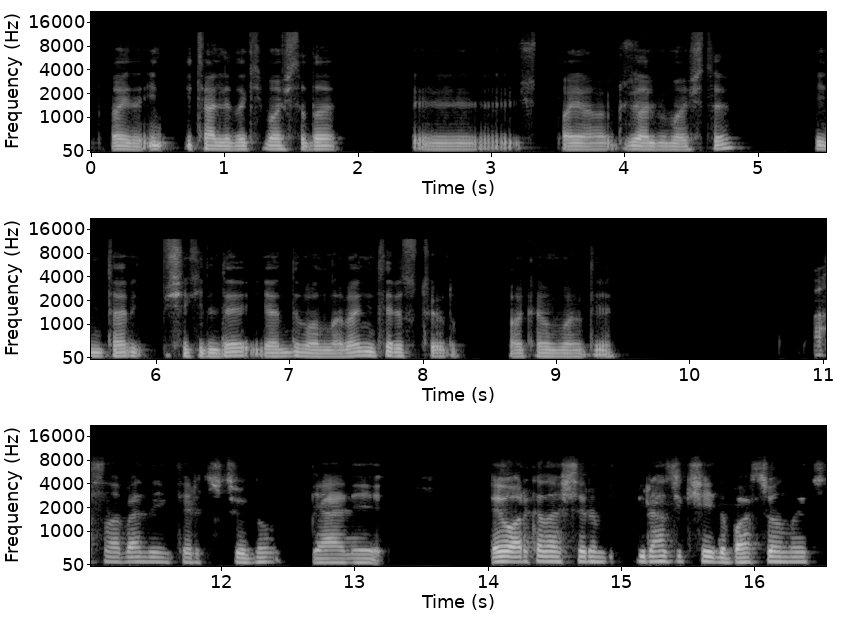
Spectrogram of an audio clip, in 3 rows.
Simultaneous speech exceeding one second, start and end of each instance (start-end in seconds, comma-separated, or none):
none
